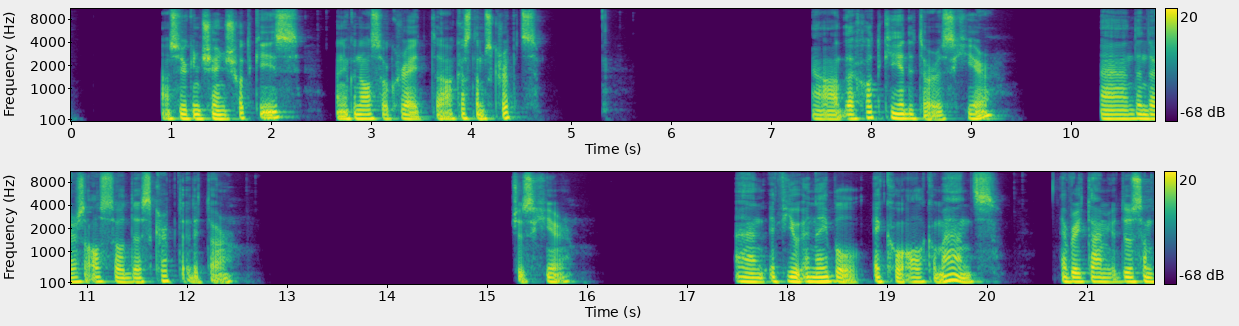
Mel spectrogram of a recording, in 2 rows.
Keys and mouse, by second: 1.7 click, 5.4 click, 6.1 click, 7.1 click, 9.9 click, 10.1 alt+Tab, 10.7 alt+click, 11.7 click, 16.1 click, 18.1 click, 19.2 click, 20.2 click, 20.8 click, 21.5 click.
